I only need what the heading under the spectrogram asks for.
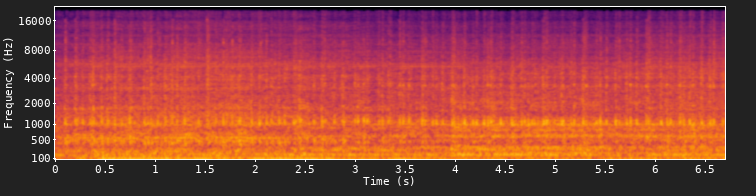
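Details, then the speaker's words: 1962 Johnson 75 hp outboard with burned reeds. Fuel pump rebuilt, timing set, new plugs and coil. Idles unevenly, the drone dropping in and out; rough, unstable running. It runs a few minutes then dies and is hard to start; the owner suspects the starter, which overheats. "it runs for a few minutes and then just dies and it's very hard to start"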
